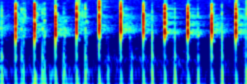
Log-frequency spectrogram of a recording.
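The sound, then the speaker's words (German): A voice imitates the clicking of creatures in a zombie video game: about a dozen sharp, crisp clicks in a fast, steady rhythm, fairly loud and alone with no talking. “Die machen so Klickgeräusche.”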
